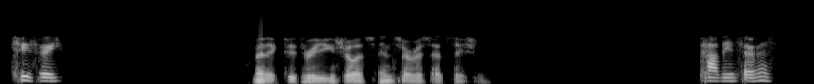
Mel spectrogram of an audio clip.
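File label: EMS DISP, radio; wake; p25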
